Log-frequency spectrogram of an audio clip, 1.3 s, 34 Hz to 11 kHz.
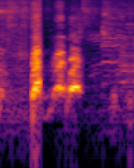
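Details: Norwegian Elkhound barking at the 2008 national dog show in Rochester, MN: a sharp single bark followed by two shorter yips about a quarter second apart, with faint indoor background.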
